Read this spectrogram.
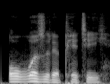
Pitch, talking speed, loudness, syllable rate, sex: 115 Hz, 270 wpm, -15 LUFS, 6.3 syllables/s, female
